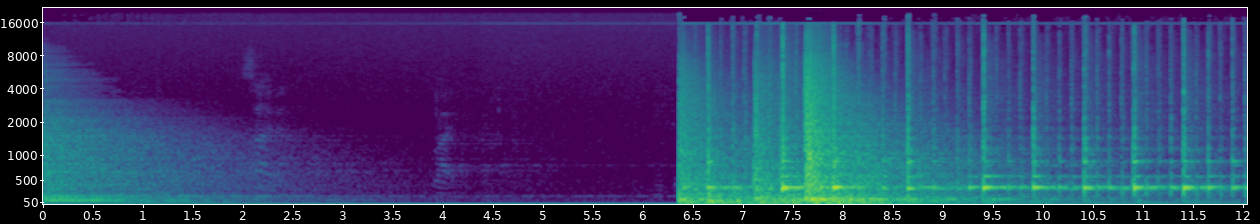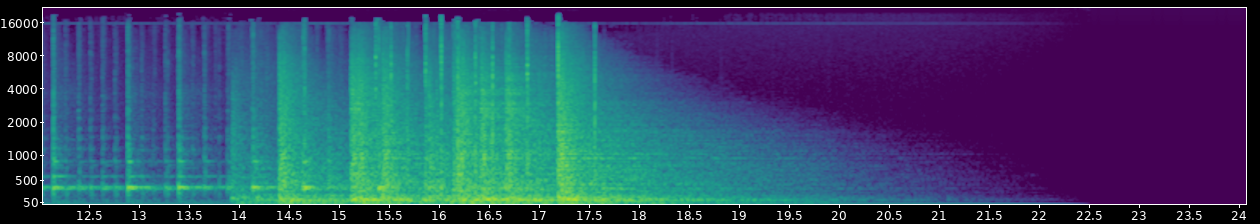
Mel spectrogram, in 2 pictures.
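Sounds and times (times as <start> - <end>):
percussion: 0.0 - 2.5, 6.4 - 20.5.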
